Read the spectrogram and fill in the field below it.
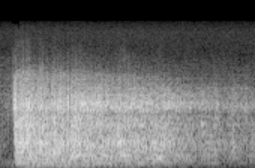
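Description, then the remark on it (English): A single loud, sudden blast of an explosive charge blowing a safe door clean off erupts with a sharp onset, then a dense, roaring rumble that slowly fades over more than a second. “The door's blown clean off.”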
